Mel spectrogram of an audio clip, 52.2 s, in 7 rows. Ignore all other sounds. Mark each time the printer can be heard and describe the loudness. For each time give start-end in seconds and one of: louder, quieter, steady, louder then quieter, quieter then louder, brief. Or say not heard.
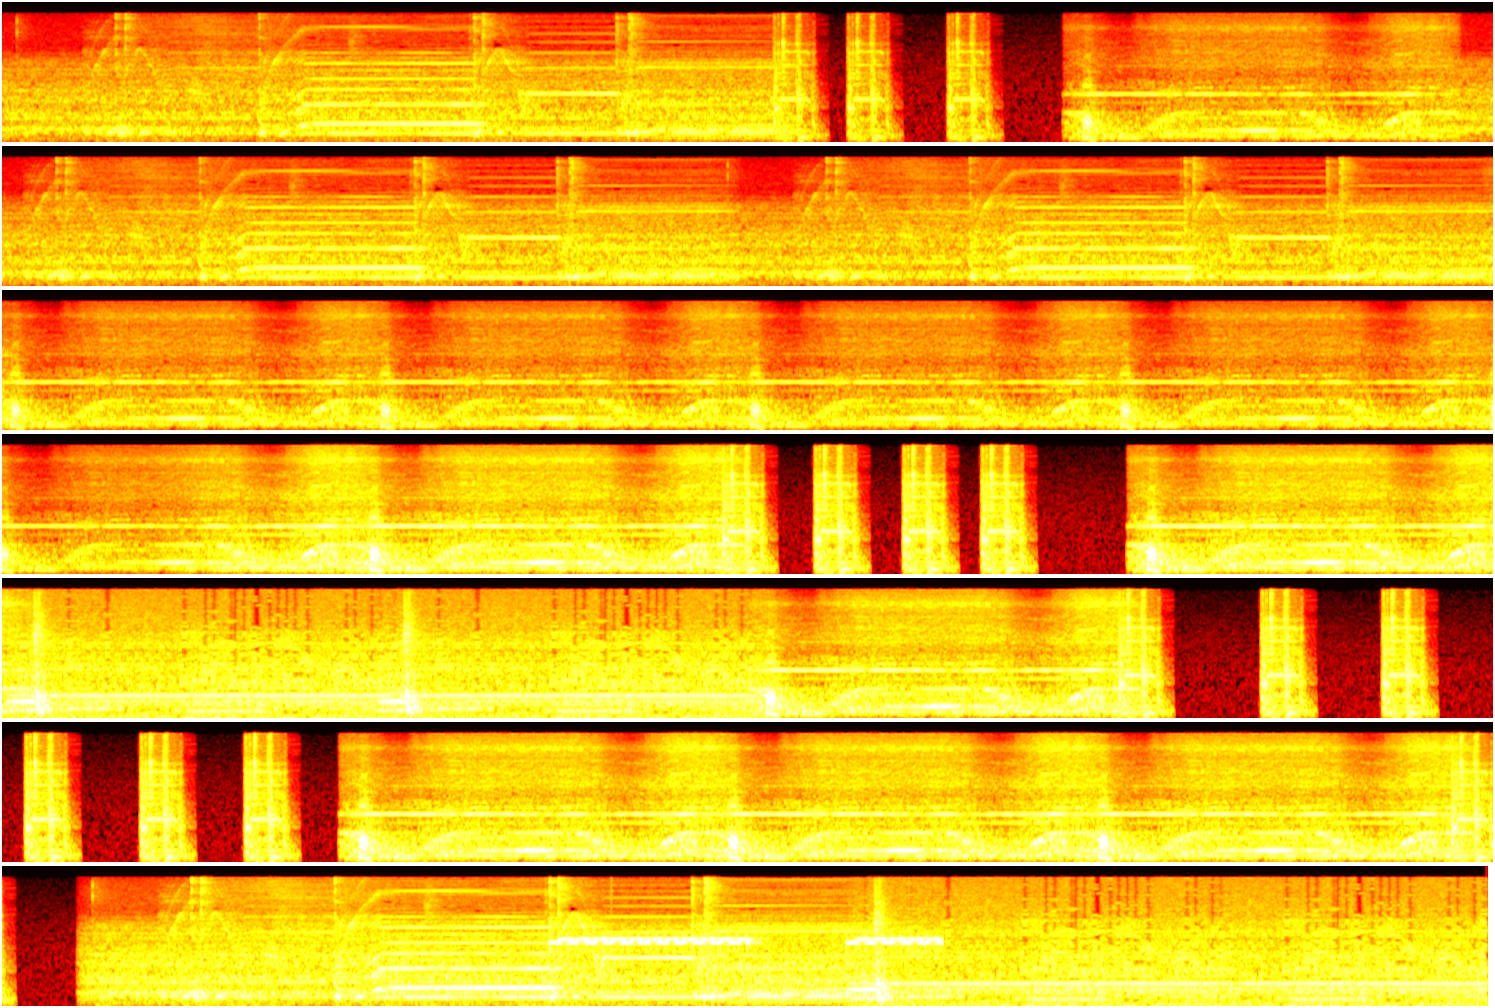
0.0-52.1 louder.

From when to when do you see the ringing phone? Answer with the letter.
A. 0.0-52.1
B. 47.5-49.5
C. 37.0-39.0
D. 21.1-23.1
B.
